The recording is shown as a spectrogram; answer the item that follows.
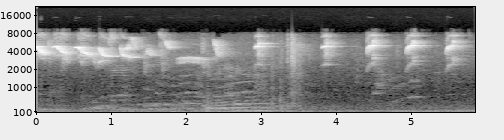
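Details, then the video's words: Long-tailed shrike song: quick high twittering phrases sliding downward, then sharp chip-like notes spaced about half a second apart, over a faint low murmur of background noise. "Burung cendet"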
